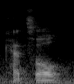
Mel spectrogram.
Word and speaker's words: Quetzal: Also for anybody who doesn't know how to, this is Resplendent Quetzal. So whenever you see Q-U-E-T like that, that is pronounced like a cat, like a K sound, not quet, not like a Q-U.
